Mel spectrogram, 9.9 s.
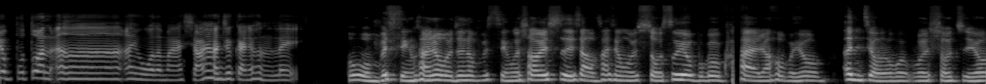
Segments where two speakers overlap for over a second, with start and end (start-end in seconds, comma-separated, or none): none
